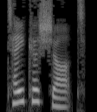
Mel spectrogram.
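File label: "take a shot", English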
